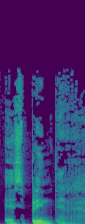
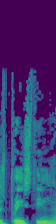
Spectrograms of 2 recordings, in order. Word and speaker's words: Springsteen: Bruce Sprinter. Así llamó Núñez Feijóo a Bruce Springsteen al hacer una metáfora con el viaje de Sánchez a Galicia.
